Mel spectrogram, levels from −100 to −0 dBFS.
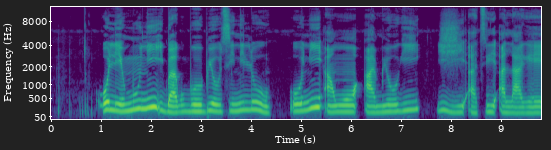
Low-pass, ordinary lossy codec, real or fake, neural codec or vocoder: none; none; real; none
